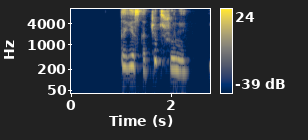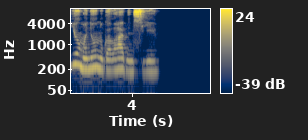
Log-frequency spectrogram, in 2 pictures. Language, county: Lithuanian, Tauragė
